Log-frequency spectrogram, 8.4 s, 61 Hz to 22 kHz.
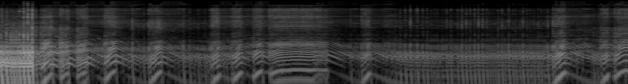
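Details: V-Modest 2511 top-handle chainsaw (Echo 2511 clone) revs through cuts at full throttle with a burbling, uneven note. It is four-stroking a little from a rich high-speed jet setting.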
